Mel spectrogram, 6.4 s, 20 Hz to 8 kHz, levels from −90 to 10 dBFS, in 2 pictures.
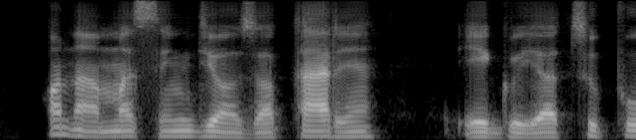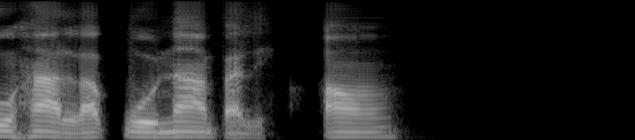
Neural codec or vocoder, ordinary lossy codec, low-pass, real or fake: codec, 16 kHz, about 1 kbps, DyCAST, with the encoder's durations; none; none; fake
